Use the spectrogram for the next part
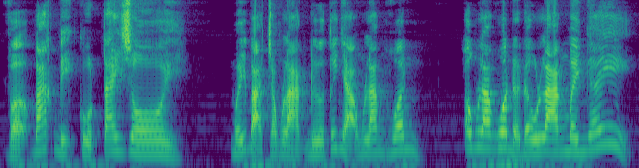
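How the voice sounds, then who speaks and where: A man voicing a village man who shouts alarming news at his friend, yelling and scolding. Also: sits high, lively intonation, moderate pace, soft background music, pitched above the performer's own voice. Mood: shouting alarmed.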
